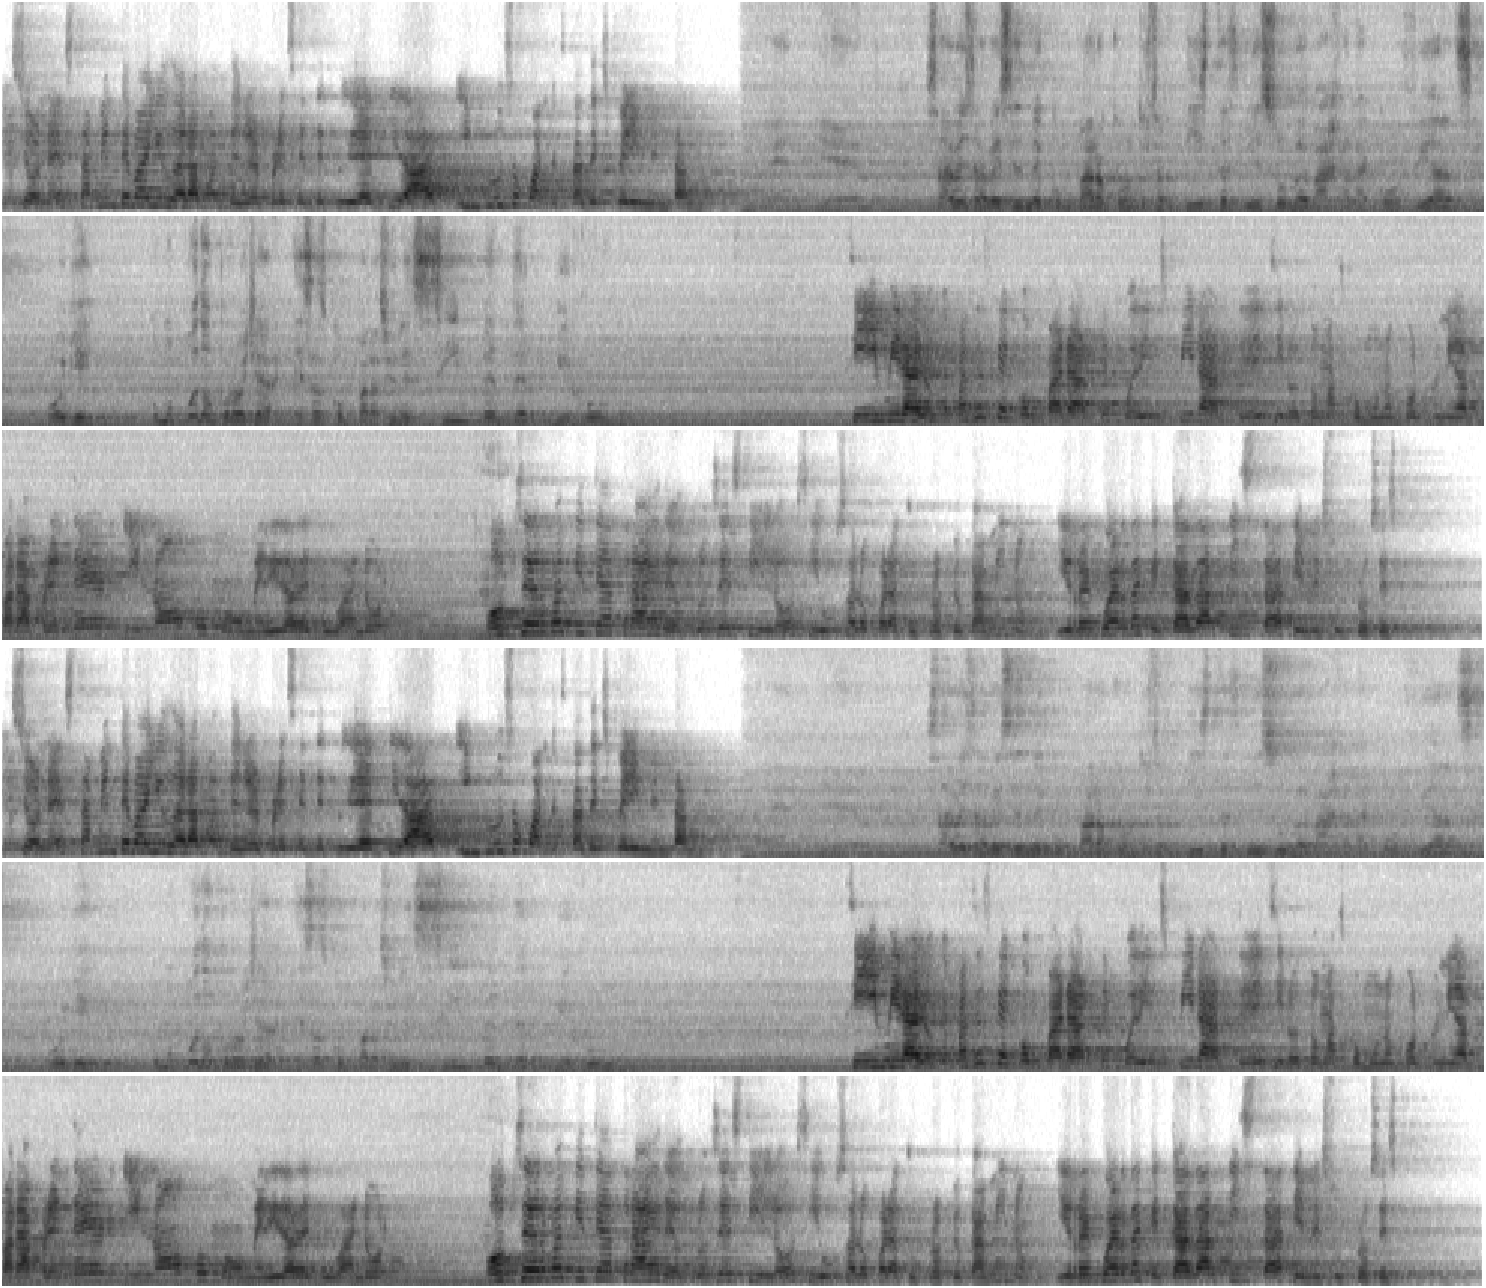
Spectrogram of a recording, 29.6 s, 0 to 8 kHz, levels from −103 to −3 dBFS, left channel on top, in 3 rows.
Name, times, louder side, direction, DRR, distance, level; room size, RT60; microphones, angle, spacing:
voice 1, 0.0-4.7 15.5-22.3 23.0-29.1, right 2 dB, 15° right, 7 dB, 0.5 m, -25 dB
sound 1, 4.9-23.1, equal, 85° left, 1.6 m, -41 dB
voice 2, 5.0-5.9 6.2-9.9 10.2-10.5 10.9-14.1 22.7-23.2, left 3 dB, 65° left, 9 dB, 0.6 m, -35 dB
11.0 x 10.5 x 5.7 m, 2.1 s
head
